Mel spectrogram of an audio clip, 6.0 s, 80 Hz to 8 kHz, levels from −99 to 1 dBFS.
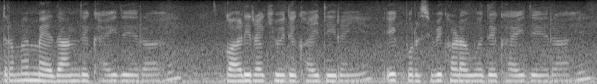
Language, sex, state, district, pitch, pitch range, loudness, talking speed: Hindi, female, Goa, North and South Goa, 205 Hz, 200-210 Hz, -19 LUFS, 230 wpm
